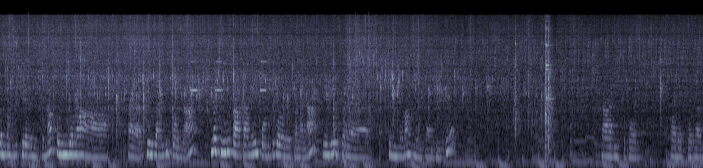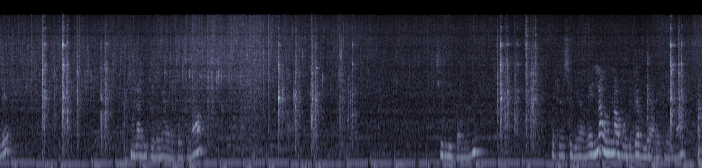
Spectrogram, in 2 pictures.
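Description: Green chillies frying in hot oil in a nonstick pan, stirred with a wooden spatula: steady sizzling with a few sharp spitting pops. A wavering pitched tone comes and goes throughout.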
